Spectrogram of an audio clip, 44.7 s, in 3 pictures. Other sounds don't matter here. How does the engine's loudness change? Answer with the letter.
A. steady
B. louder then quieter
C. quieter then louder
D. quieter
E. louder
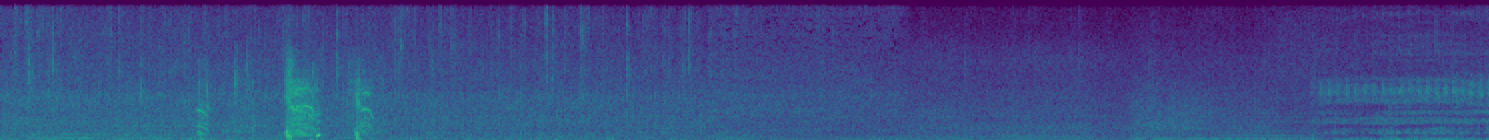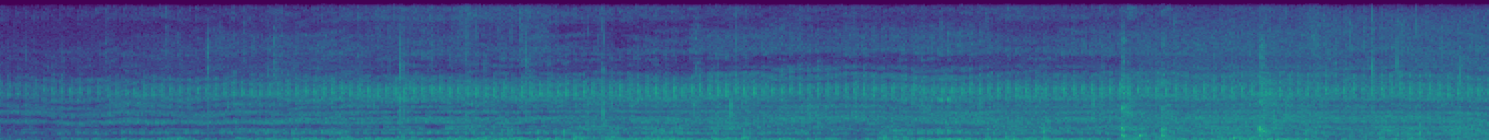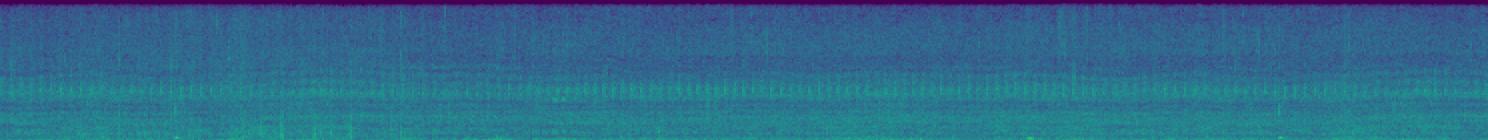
E.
